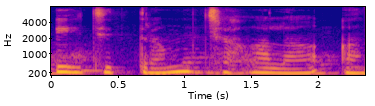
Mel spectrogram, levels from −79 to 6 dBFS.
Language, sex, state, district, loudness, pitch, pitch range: Telugu, female, Andhra Pradesh, Sri Satya Sai, -16 LUFS, 210 Hz, 195-220 Hz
